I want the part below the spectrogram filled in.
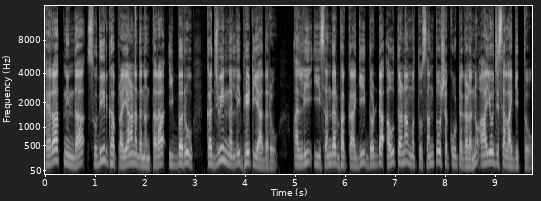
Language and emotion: Kannada, neutral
